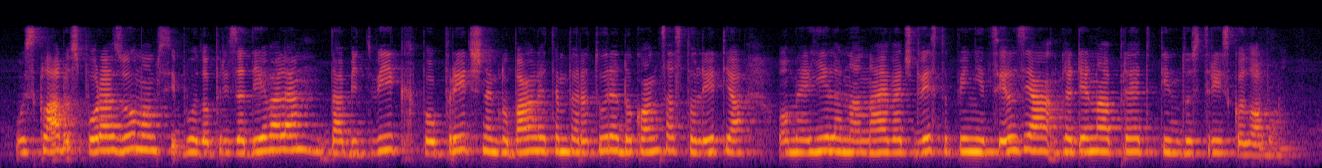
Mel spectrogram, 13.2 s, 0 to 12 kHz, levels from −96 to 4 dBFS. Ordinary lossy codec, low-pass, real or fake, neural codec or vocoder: none; 7.2 kHz; real; none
